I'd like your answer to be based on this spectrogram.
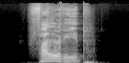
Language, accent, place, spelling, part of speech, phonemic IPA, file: German, Germany, Berlin, Fallreep, noun, /ˈfalˌʁeːp/, De-Fallreep.ogg
- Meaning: a ladder, originally a rope ladder, used to climb on board of a ship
